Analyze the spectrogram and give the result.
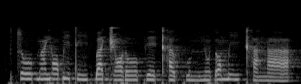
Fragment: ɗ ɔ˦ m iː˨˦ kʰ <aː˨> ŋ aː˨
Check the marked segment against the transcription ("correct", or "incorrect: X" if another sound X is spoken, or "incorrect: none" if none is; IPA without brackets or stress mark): incorrect: a˨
